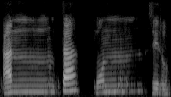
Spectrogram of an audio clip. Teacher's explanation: জালের নিচে জের এসেছে, জেরটি হারাকাত, হারাকাত তাড়াতাড়ি পড়তে হয়, টান দেওয়া নিষেধ। রর উপরে পেশ এসেছে, তাই রকে পুর করে পড়ব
